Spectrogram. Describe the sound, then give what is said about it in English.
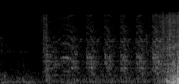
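An old car, probably from around 1980, is started: the engine cranks with a rhythmic, repeating starter churn, then catches and rumbles louder in the low end at the very end. Fairly loud, no voices. “Let me start my car up.”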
